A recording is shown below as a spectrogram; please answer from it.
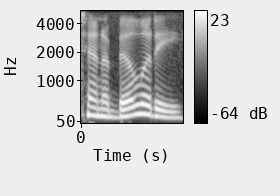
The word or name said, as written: tenability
